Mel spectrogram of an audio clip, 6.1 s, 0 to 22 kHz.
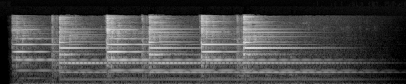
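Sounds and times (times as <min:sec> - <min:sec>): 
railway station bell in Poschiavo: 0:00.2 - 0:06.0.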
